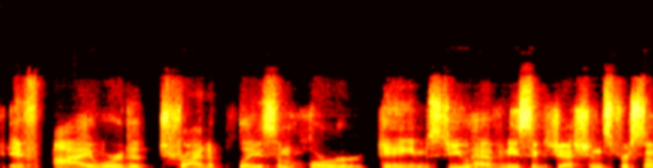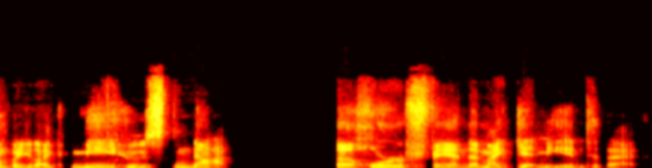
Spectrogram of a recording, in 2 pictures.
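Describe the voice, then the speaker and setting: A man's voice: low-pitched, lively intonation, moderate pace, no room sound. A man hosting a podcast, interviewing in a casual, conversational way.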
